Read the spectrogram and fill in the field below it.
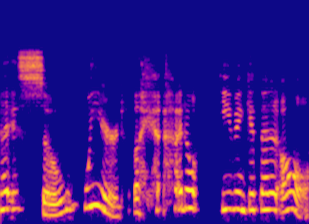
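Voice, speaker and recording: A woman's dark, mellow tone at a fairly slow pace. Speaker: vlogger. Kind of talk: casual vlog commentary. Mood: frustrated, indignant. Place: home room. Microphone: webcam.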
